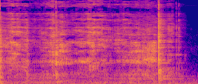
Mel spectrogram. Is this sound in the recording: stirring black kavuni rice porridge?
yes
